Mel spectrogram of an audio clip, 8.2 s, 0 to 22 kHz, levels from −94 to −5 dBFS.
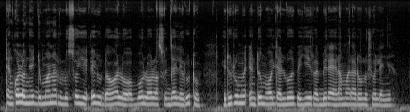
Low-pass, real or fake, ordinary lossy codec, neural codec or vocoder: none; real; none; none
